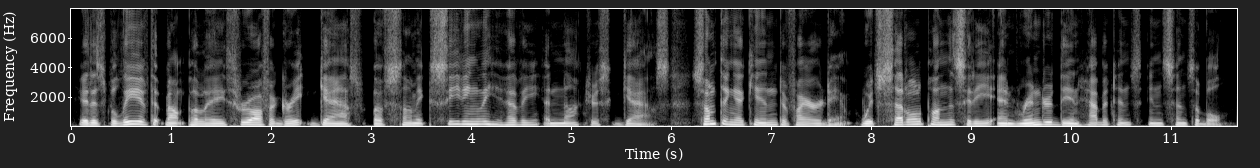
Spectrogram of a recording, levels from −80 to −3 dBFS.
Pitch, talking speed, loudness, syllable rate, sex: 130 Hz, 165 wpm, -19 LUFS, 5.1 syllables/s, male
